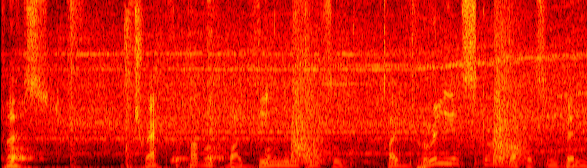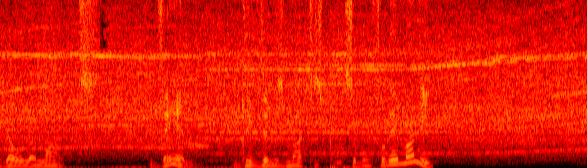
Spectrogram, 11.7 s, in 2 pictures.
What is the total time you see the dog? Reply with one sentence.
The dog can be heard for 3 seconds in total.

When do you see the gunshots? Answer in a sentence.
The gunshots can be heard from 2.6 to 5.8 s.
